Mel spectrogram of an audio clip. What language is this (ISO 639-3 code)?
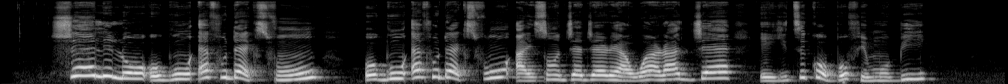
yor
